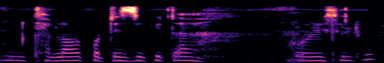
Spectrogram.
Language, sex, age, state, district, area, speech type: Assamese, female, 30-45, Assam, Dibrugarh, rural, spontaneous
